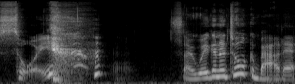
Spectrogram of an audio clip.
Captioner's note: laughs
